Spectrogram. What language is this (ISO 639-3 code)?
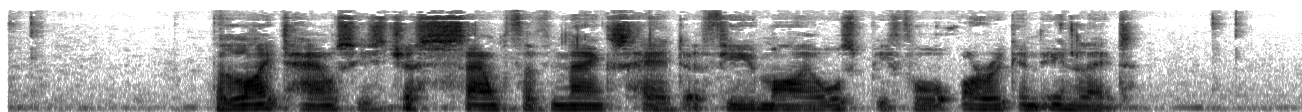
eng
